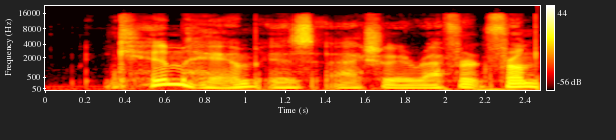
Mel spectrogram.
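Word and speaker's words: Chimham: they head to Guth kimam so in English it's with a CH but the Hebrew language doesn't have a a CH sound like we did so he pronounced those like a k kimam is actually a reference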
